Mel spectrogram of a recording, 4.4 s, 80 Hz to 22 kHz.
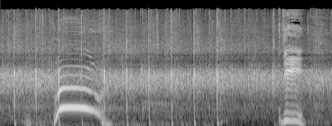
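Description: An audience at a 12 o'clock church service applauds loudly with a steady wash of clapping, with sharper individual claps standing out at regular intervals and a couple of rising, whooping cheers over it.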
